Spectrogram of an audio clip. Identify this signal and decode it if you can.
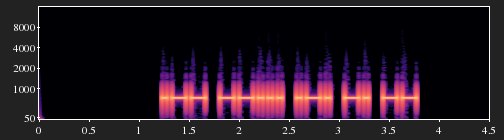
Morse code, heard as a keyed tone, about 25 wpm, 700 Hz. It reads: W 7 R N M
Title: USA Call Signs - 8x Character Spacing - 25wpm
